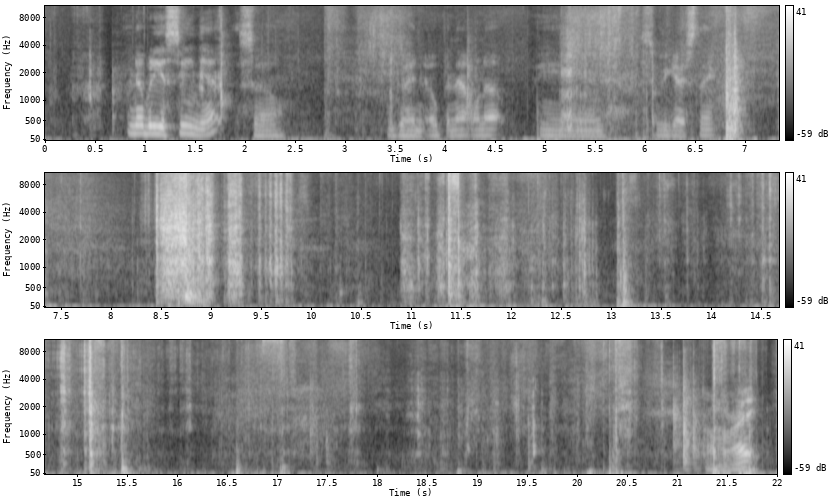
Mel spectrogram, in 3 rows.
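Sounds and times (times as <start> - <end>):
blade slitting packing tape: 8.4 - 9.8.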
